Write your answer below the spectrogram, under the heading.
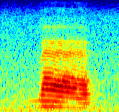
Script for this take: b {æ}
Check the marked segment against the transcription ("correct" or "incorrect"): correct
